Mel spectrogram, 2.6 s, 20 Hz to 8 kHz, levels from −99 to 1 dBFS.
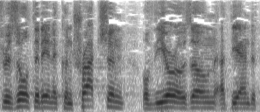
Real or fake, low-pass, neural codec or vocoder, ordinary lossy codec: real; none; none; none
